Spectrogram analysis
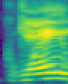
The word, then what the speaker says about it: Gawain: It's Gawain. Gawain. It's Gowan. Guam. Tell us in the comments what his Gavin. name is phonetically.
